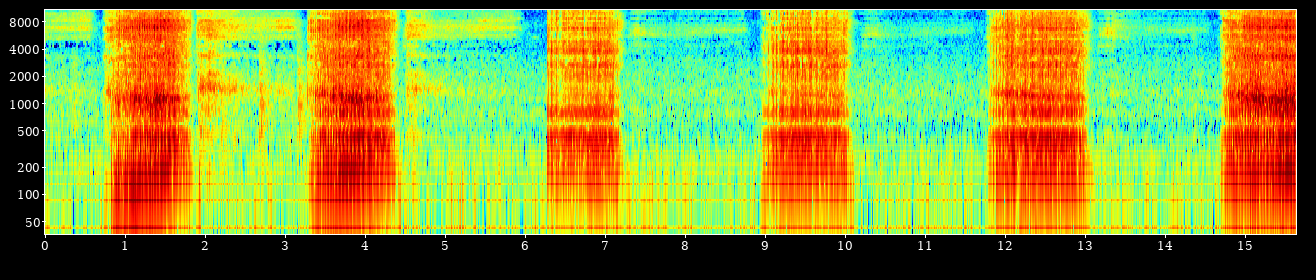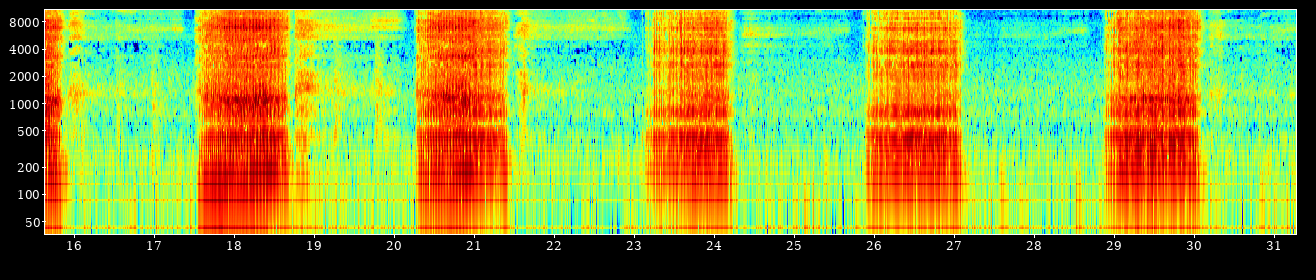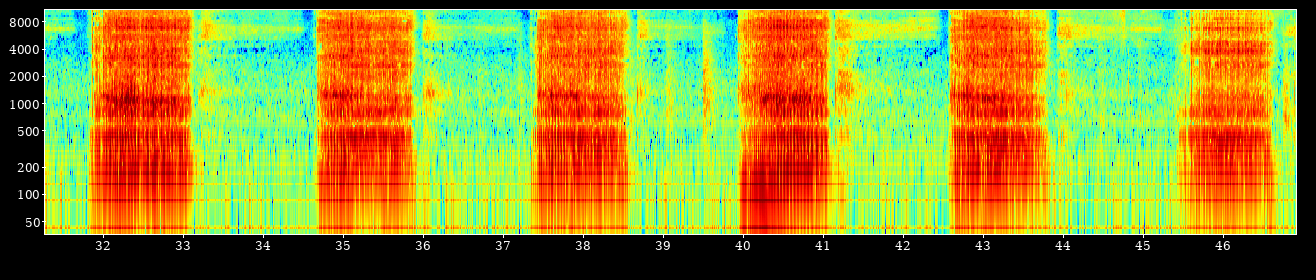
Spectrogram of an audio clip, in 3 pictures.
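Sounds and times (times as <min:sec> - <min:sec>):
man snoring: 0:00.0 - 0:04.9, 0:06.3 - 0:07.5, 0:09.0 - 0:10.2, 0:11.8 - 0:13.2, 0:14.7 - 0:16.2, 0:17.0 - 0:21.8, 0:23.1 - 0:24.4, 0:25.8 - 0:27.2, 0:28.8 - 0:30.4, 0:31.8 - 0:33.4, 0:34.6 - 0:36.3, 0:37.3 - 0:38.9, 0:39.9 - 0:41.6, 0:42.2 - 0:44.3, 0:45.4 - 0:46.9.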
